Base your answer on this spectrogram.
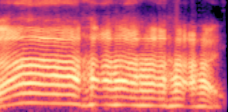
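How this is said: It is said as a laugh.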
